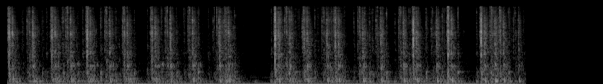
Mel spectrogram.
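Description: Typewriter sound effect: keys clacking in rapid succession, with a short break about two and a half seconds in, then stopping abruptly a little after five seconds.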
